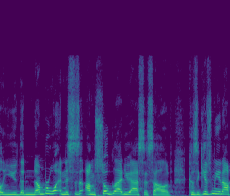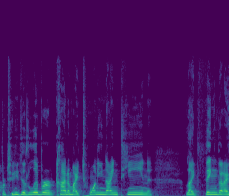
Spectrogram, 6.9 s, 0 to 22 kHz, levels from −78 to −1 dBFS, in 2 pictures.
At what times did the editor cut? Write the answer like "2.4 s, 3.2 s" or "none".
none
